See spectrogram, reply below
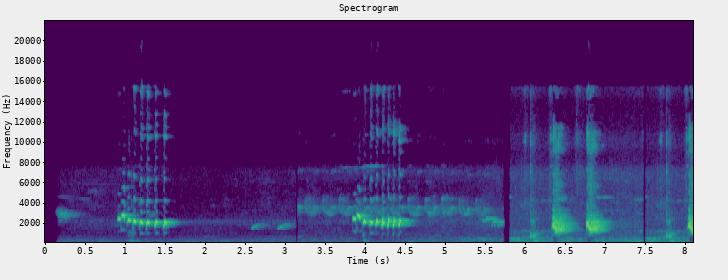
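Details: Bulbul song used as a lure to stimulate other bulbuls to sing: two loud, rattling phrases that slide downward and repeat several seconds apart, then harsher buzzy notes with a low background hum.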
